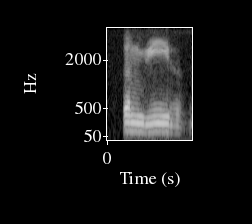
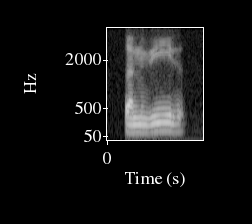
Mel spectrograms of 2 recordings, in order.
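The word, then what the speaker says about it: Tanwir: Tanveer Zafar. – Could you say that again for me? – Tanveer Zafar.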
